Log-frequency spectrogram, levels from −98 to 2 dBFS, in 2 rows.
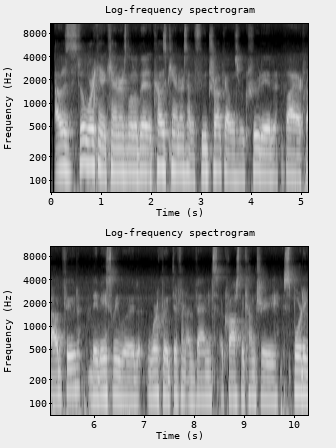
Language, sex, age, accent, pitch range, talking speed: English, male, 20-39, American, 110-125 Hz, 190 wpm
